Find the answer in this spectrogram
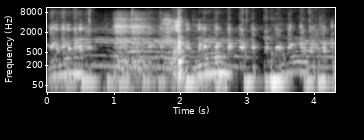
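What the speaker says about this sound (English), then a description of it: "we got ourselves our stone chicken" Stone chicken in the Minecraft StoneBlock 4 modpack clucking repeatedly, soft bird calls layered over game background sound and a low hum, with no talking.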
